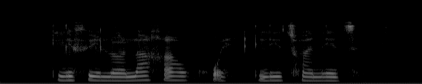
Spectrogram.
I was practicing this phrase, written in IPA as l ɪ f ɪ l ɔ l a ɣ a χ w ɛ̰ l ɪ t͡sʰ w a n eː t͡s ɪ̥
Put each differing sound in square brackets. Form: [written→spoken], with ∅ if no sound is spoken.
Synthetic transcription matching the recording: l ɪ f ɪ l ɔ l a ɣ a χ w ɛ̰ l ɪ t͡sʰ w a n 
